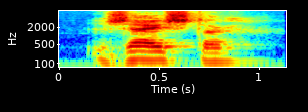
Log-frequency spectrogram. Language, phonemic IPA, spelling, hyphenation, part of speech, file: Dutch, /ˈzɛi̯s.tər/, Zeister, Zeis‧ter, adjective / noun, Nl-Zeister.ogg
- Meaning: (adjective) 1. of, from or pertaining to Zeist 2. Moravian, pertaining to the Moravian Church; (noun) 1. someone from Zeist 2. a Moravian, a member of the Moravian Church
